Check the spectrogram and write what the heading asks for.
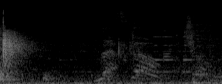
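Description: A single sharp snap right at the start that fades within about half a second, then soft background music.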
